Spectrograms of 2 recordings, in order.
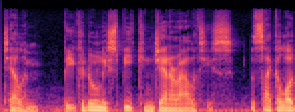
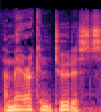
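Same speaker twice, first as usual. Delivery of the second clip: higher-pitched exclamation; crying out; 6 semitones higher than usual. A narrator's reading. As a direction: exclaim it to the table. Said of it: "he cried".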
